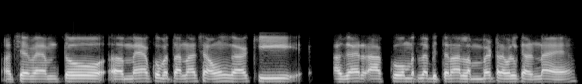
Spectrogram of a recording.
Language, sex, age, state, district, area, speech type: Hindi, male, 45-60, Uttar Pradesh, Lucknow, rural, conversation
